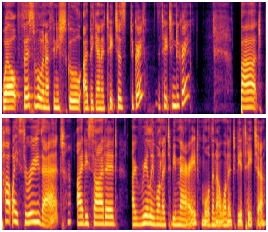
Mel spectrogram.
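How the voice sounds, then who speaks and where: In an Australian accent, a woman talks at a fairly quick pace with a medium pitch and ordinary pitch variation. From Western Australia, Perth. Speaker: officer and former school chaplain. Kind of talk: interview testimony.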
